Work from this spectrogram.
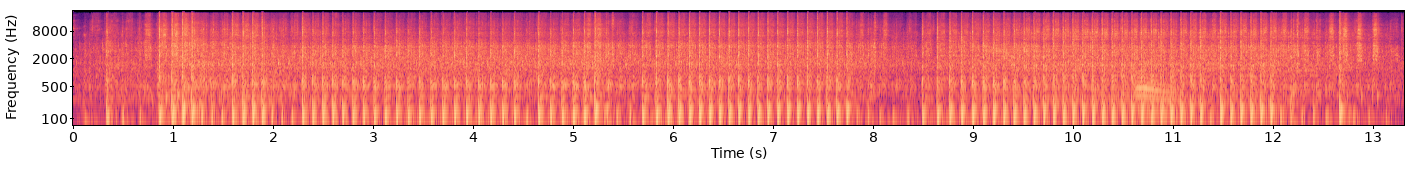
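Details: Rare 1952/1953 EMW R35 classic motorcycle, a BMW-derived single-cylinder, rarely used and started after storage with fuel flow suspected sluggish: steady, even thumping settling into idle, a little rough but running fine. Normal idle.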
